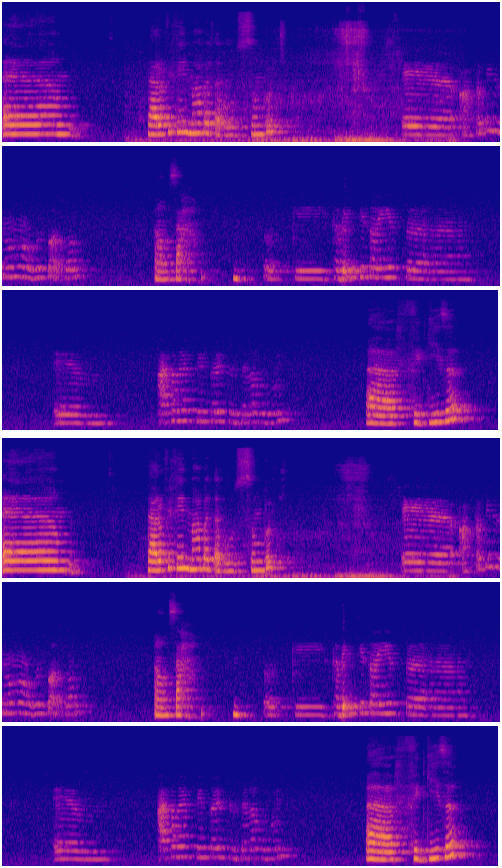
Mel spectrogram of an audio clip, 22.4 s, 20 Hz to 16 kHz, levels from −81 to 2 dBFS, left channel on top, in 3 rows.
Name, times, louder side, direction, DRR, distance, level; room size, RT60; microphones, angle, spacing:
voice 1, 0.0-1.2 2.2-4.1 9.8-10.4 10.9-11.1 20.4-21.8, right 3 dB, 60° right, 3 dB, 0.3 m, -26 dB
sound 1, 1.8-6.9, left 4 dB, 75° left, 0.4 m, -42 dB
voice 2, 6.0-8.6 11.4-14.5 15.7-16.6 17.3-19.2, left 1 dB, 45° right, 0 dB, 0.9 m, -40 dB
4.6 x 3.0 x 2.8 m, 0.75 s
head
